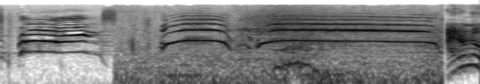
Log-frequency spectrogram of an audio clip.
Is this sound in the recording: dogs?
no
